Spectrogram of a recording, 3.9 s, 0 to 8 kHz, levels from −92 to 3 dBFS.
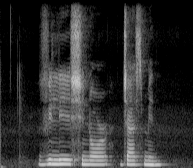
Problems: background sounds at intervals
